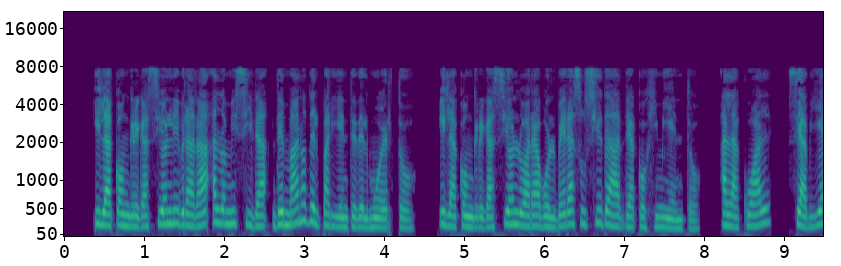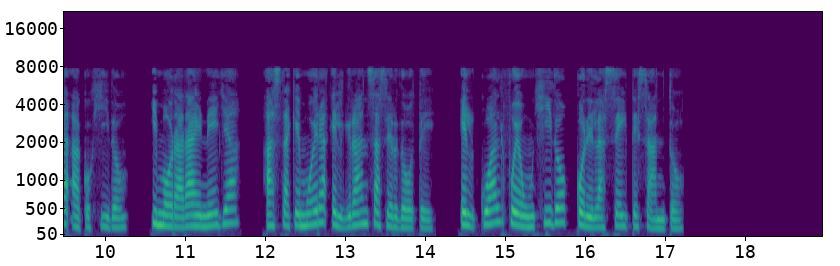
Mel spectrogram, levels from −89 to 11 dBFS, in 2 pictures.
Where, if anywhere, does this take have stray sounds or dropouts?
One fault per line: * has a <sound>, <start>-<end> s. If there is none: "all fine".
all fine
